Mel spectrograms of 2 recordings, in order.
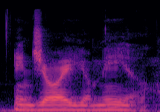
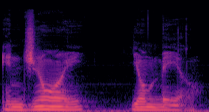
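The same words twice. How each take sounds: First: It is said in a threatening way. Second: It is said with warm, enchanted feeling.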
